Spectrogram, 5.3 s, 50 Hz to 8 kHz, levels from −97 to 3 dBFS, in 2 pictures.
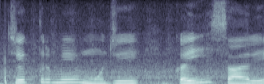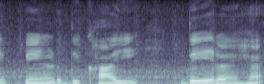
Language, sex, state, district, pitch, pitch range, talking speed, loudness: Hindi, female, Madhya Pradesh, Katni, 200 Hz, 190-235 Hz, 115 wpm, -16 LUFS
